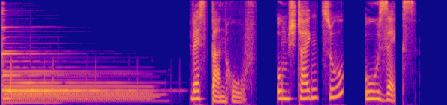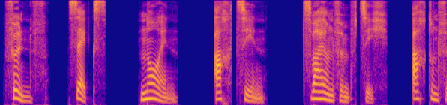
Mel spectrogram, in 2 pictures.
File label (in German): stationsansage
